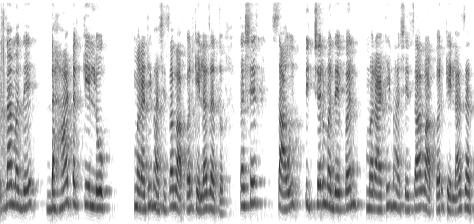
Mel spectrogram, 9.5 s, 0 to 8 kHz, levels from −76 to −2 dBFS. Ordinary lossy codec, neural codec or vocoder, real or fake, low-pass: none; codec, 16 kHz, 16 kbps, FreqCodec, smaller model; fake; none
